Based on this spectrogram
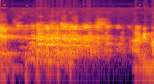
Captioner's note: audience laughing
